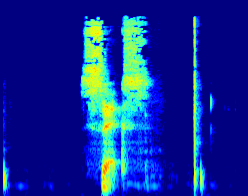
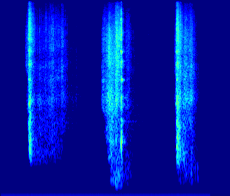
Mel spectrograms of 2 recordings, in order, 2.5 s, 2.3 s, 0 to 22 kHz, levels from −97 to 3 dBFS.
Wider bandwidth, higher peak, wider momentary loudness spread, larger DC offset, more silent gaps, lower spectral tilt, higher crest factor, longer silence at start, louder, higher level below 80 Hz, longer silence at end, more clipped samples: second, 16.5 kHz vs over 20 kHz; first, -4 dBFS vs -22 dBFS; second, 14 LU vs 18 LU; neither; neither; first, -1 dB/octave vs 4 dB/octave; about the same, 24 dB vs 28 dB; first, 0.8 s vs 0.25 s; first, -23 LUFS vs -46 LUFS; first, -76 dBFS vs under -90 dBFS; first, 0.55 s vs 0.35 s; neither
